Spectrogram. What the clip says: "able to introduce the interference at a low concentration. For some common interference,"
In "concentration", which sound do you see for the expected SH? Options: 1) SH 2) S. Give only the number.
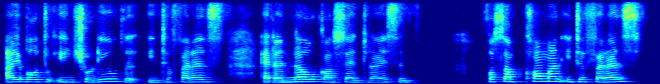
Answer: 2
